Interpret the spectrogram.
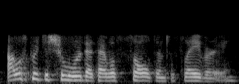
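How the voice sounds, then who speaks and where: A woman in her forties from Russia, speaking English with a Russian accent as an interview guest, halting and full of fillers. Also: on the low side. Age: 40s. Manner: halting, many fillers and pauses. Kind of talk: interview answers. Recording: tinny phone line.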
